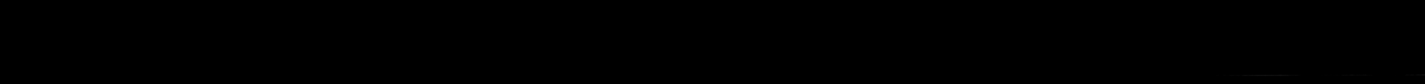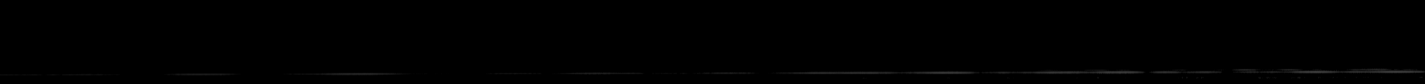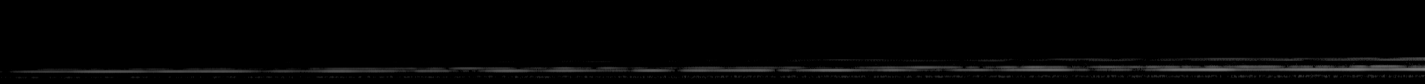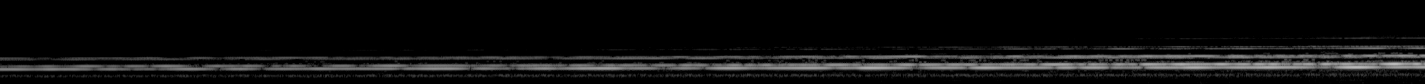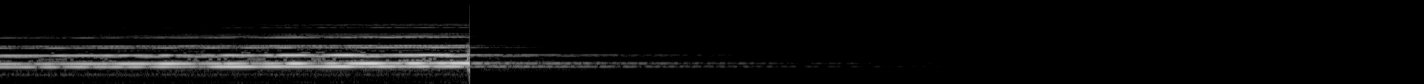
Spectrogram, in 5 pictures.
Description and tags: Glass Rising Build Up With Reverb
Glass Rising Build Up, now with reverb.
